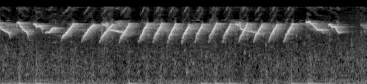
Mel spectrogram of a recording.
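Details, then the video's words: White-eye night song for prompting vigorous singing: a rapid, very high chatter of short sweeping notes, tightly packed and rhythmic, fading out at the end. "Terapi Pleci Malam Hari Bikin Gacor seketika!!!"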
